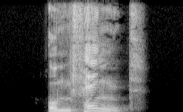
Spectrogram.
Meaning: third-person singular present of umfangen
- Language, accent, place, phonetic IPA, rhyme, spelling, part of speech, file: German, Germany, Berlin, [ʊmˈfɛŋt], -ɛŋt, umfängt, verb, De-umfängt.ogg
